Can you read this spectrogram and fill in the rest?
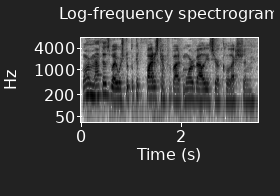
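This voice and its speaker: A man streaming casually about a game, reading aloud and thinking out loud in a hesitant way with plenty of filler words. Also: a little high, fast talker, gravelly, soft background music. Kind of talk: casual livestream commentary, reading aloud and reacting.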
